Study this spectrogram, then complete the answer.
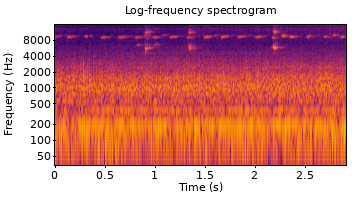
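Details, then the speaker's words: Hidoes B6 electric bike towing a loaded old repainted trailer on a range test with hills. A thin, high chirp repeats quickly and evenly over the motor hum, keeping pace with the wheel; the owner suspects a failing trailer wheel bearing. "I can hear that thing squeaking his head off. Hope I'm not losing the wheel."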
